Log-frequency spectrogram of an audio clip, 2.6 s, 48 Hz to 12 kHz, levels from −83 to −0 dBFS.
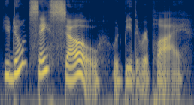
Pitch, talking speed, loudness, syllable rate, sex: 235 Hz, 185 wpm, -19 LUFS, 4.0 syllables/s, female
